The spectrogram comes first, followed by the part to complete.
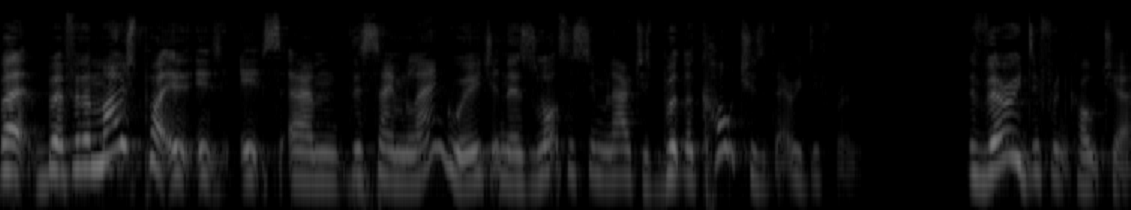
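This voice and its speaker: Animated and very fast, a woman with an American accent speaks in a high pitch with lively intonation and big swings in loudness. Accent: English accent, somewhat changed by US. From England. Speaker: guest preacher. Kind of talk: sermon. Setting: church with congregation.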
